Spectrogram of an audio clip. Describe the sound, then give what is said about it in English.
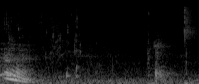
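A short vocal grunt, then soft wet splatters and a brief spraying burst as someone spits out water, fairly quiet. “He spit the water.”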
